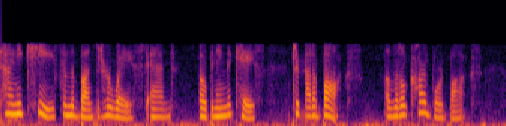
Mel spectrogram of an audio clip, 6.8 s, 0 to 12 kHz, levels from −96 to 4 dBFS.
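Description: A buzzy, gravelly roughness runs through the whole speech clip, with a dull top end where nothing above 4 kHz survives. This is the GSM full-rate codec at work, and the damage is plainly audible. The codec rebuilds the vocal tract from a filter model and excites it with a sparse train of regularly spaced pulses, keeping only every third excitation sample. That coarse excitation causes the grainy buzz, and the character fits the 13 kbps full-rate coder.

At 1.24 s a brief rough, metallic ring replaces the speech for about 40 ms, ending at 1.29 s. A longer version of the same ring runs from 4.0 s to 4.1 s, lasting about 60 ms. These are lost GSM frames. When frames go missing, the decoder keeps reusing the parameters of the last good frame at a falling level. The held filter and pulse settings produce that static, tinny ring in place of real speech.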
